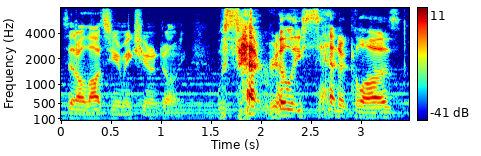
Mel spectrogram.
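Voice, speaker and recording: A man doing casual let's-play commentary, thinking out loud, talking to his viewers and reading the game text aloud. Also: medium pitch, expressive, brisk. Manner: chatty, thinks out loud, talks to viewers as squad. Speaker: gaming YouTuber. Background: game music.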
